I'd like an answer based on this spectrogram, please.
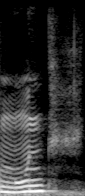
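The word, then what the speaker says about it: moon: मून तो नहीं बोलते, मून तो शॉर्ट हो जाएगा, लेकिन हम इसको मून कैसे प्रोनाउंस करते हैं? मून. तो डबल ओ लॉन्ग है इसमें.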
